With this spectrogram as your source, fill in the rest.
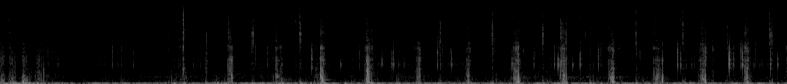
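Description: Fingernails scratch fast across a solid green glycerin soap bar, making a quiet, continuous dry scraping broken by many sharp crisp clicks. Soap shavings scatter onto the table.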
